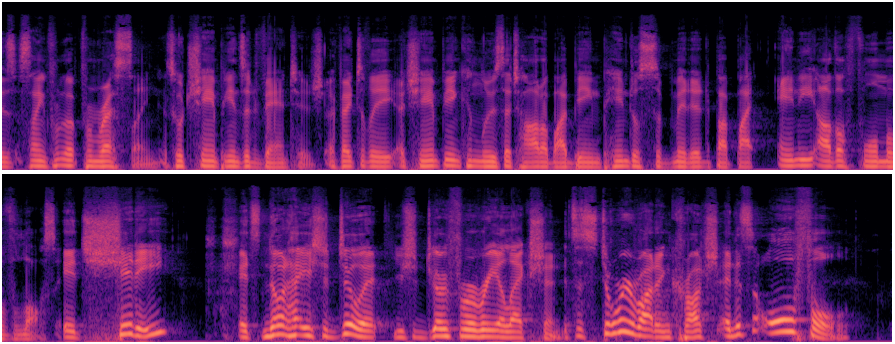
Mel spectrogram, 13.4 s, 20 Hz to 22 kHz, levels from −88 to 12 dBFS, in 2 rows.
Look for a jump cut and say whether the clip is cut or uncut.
cut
